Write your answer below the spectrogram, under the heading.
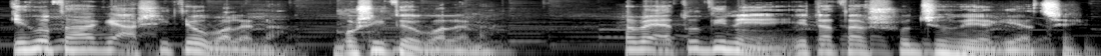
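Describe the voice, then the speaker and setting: A man's voice: mid-range voice, big pitch swings, moderate pace. Male story narrator, slightly distant, over music. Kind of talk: dramatic scripted literary narration. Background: background instrumental music.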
